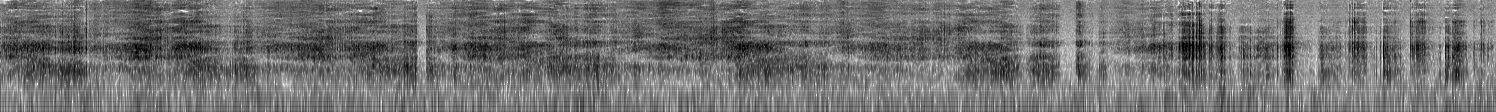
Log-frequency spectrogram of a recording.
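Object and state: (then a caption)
Plastic and rubber camera body being scratched. Long nails scratch repeatedly across the plastic and rubber back panel of a black DSLR camera body held in one palm. A steady, raspy scraping sits mostly in the midrange, with a faint bright hiss above. Toward the end it breaks into sharper, louder scratches and clicks.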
